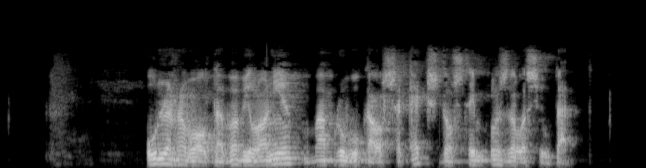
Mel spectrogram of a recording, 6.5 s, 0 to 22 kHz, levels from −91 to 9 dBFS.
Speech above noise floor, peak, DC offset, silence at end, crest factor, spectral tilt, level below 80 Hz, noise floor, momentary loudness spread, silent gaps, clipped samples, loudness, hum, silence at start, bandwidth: 49 dB; -2 dBFS; under 0.1%; 0.75 s; 16 dB; -6.5 dB/octave; -50 dBFS; -66 dBFS; 6 LU; none; under 0.1%; -18 LUFS; none; 1.45 s; 6.8 kHz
